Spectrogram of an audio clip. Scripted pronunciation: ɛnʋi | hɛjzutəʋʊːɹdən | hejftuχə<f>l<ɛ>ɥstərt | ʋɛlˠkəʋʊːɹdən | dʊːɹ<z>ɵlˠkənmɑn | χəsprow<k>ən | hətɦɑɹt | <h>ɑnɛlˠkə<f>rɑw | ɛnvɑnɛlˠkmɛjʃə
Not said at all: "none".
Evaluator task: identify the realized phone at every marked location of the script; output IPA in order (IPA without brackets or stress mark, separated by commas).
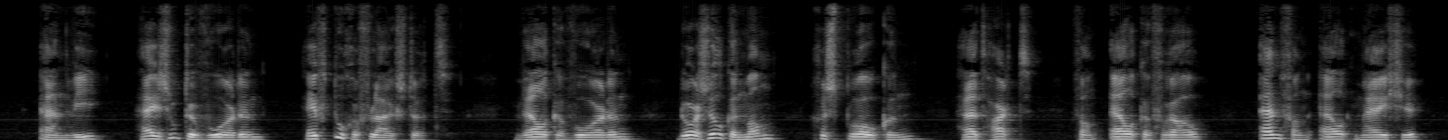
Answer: f, œ, z, k, f, v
